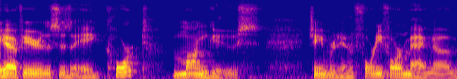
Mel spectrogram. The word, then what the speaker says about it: Korth: of people pronounce that cor but it's actually a German name and it is pronounced Court so before we go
